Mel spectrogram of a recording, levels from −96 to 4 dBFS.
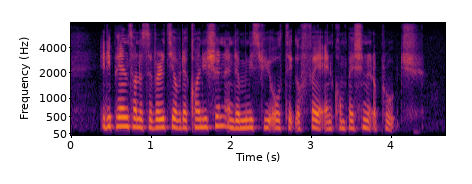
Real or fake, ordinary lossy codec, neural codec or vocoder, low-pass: real; none; none; none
